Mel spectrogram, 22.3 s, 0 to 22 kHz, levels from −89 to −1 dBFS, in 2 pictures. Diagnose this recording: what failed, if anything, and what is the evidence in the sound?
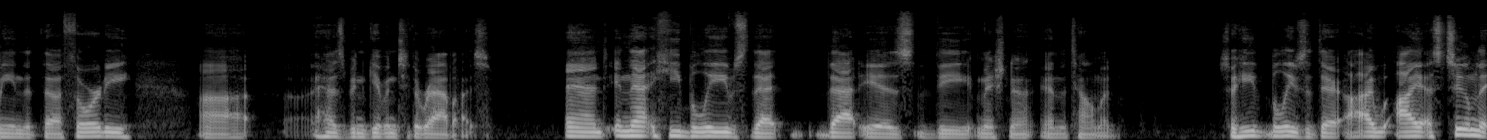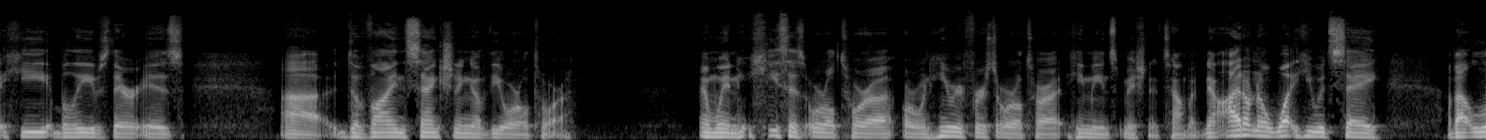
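Two short concealed packet losses point to the network stage, at 3.41 to 3.47 s and 16.89 to 16.93 s. Packets arrived too late, so the decoder extended the preceding sound for 37 ms and 23 ms, respectively, then blended back, briefly smearing the audio over about 40 ms and 20 ms of lost material.

A burst of packet loss, also a network fault, occurs at 10.79 to 10.87 s. The receiver continued the last sound for 58 ms while fading it down, giving a held buzz or fading hiss depending on the sound. The audio then resumes with about 60 ms missing.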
